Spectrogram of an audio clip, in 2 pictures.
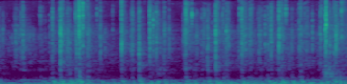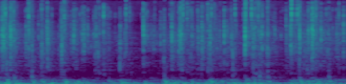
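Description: Fingertips of both hands type on a full-size black plastic RGB-backlit keyboard with a hollow plastic housing, resting on a desk. A steady, rapid stream of short clicking keystrokes carries a deep, hollow low-end thump under faint bright clicks, with each strike dying away almost instantly.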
